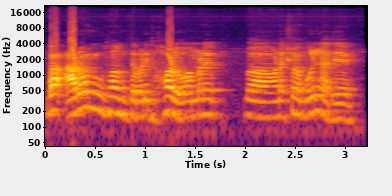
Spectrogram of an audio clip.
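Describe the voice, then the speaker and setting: A woman's voice: low voice, a little fast. A woman teacher explaining a grammar lesson, asking her students questions and then answering them herself. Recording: echoey, dull lo-fi room recording.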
